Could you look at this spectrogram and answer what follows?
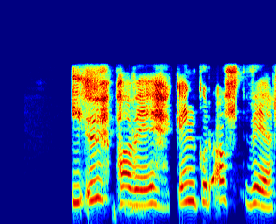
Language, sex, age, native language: Icelandic, male, 10, Icelandic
